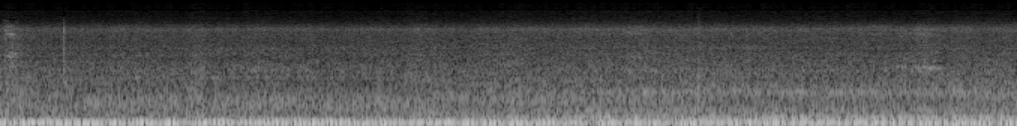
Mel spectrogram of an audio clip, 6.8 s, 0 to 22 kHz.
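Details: 1966 Buick Riviera GS crank no start while chasing spark and timing: steady low churning of the starter at about three beats a second that never catches or fires; engine cranks but won't start.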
